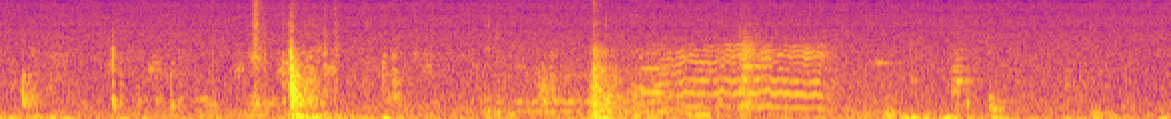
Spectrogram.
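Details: A Saanen goat at a goat farm in Pune gives a single wavering, nasal bleat amid scattered knocks and farmyard clatter.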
